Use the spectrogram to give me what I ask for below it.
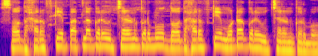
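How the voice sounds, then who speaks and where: A man teaching Quran reading, reciting letters and vowel marks in a slow drill with quick explanations in between. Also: on the high side, fairly even intonation. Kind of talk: recorded recitation lesson.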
